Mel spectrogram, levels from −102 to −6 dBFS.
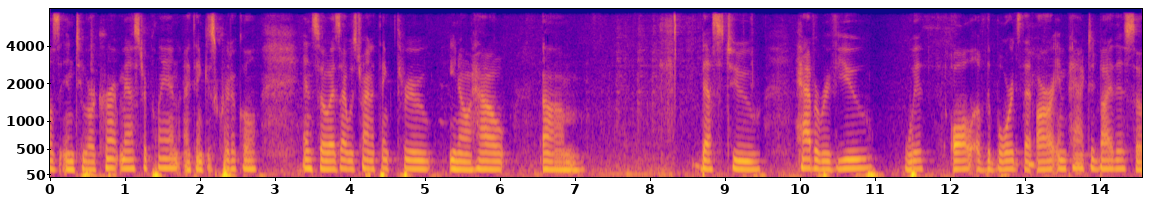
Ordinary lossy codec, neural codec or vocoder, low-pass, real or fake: AAC, 48 kbps; none; 7.2 kHz; real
